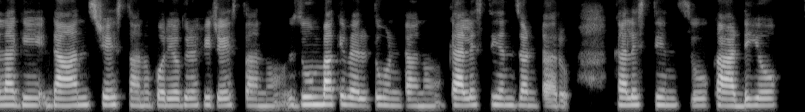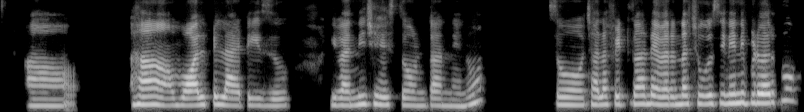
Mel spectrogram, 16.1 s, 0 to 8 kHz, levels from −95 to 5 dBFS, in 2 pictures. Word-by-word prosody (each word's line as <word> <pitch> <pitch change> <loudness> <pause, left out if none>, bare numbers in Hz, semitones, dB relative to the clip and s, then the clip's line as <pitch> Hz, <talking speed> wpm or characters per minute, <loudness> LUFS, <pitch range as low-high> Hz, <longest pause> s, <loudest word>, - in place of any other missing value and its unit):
అలాగే 195 0 0 0.2
డాన్స్ 190 +3 +2
చేస్తాను. 200 -3 -3
కొరియోగ్రఫీ 190 +2 -2
చేస్తాను. 185 -2 -5 0.3
జుంబాకి 210 +1 +4
వెళ్తూ 185 +1 -2
ఉంటాను. 175 -1 -6 0.2
కాలేస్థియన్స్ 195 0 0
అంటారు. 180 -1 -5 0.5
కాలేస్థియన్సు, 195 -1 -2 0.2
కార్డియో 185 +1 +1 0.7
ఆ! - - +1 1.0
హా! 210 0 +8 0.4
వాల్ 190 +2 +7
పిలాటిసు 185 -3 0 0.5
ఇవన్నీ 190 +3 +1
చేస్తూ 205 -1 -1
ఉంటాను 180 0 -4
నేను. 175 +8 -2 0.8
సో, 205 - -1 0.3
చాలా 210 0 +2
ఫిట్‌గా 215 +2 0
అంటే 225 0 +2
ఎవరన్న 210 +2 +3
చూసి 230 +1 +1
నేను 250 +1 +6
ఇప్పడు 250 0 +6
వరకు 315 +6 0
195 Hz, 110 wpm, -23 LUFS, 185-210 Hz, 1.0 s, హా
